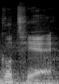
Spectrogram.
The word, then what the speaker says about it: Gautier: Yeah, so it should be like Gautier. Yeah. I think is the original French pronunciation.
